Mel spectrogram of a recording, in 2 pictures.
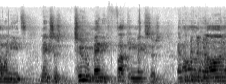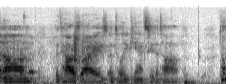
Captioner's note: laughter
